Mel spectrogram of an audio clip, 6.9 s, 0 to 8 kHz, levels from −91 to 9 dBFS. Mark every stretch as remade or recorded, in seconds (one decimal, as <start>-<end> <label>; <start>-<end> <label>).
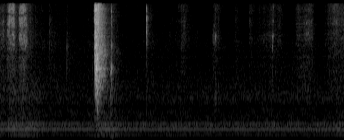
0.0-6.9 recorded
